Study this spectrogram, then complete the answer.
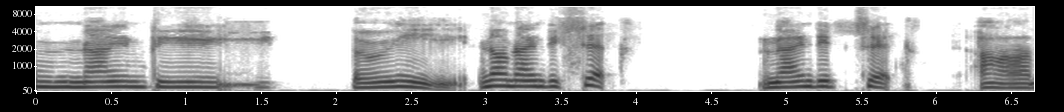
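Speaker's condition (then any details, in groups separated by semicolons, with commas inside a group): Cerebral palsy; since early childhood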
